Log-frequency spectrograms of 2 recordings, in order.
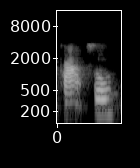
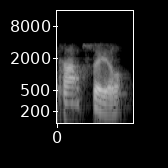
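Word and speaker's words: Topsail: few weeks back about how to pronounce topsul like you know I I did totally used to be at one of those dudes that said top sale and like never never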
